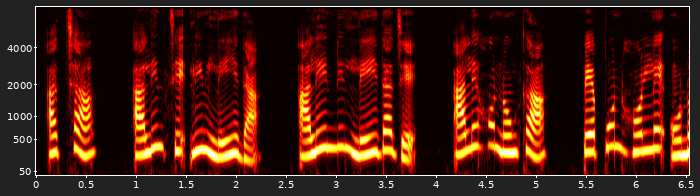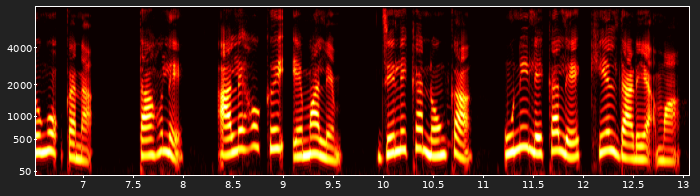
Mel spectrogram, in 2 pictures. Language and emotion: Santali, neutral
